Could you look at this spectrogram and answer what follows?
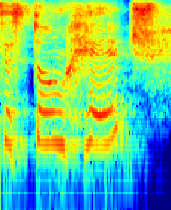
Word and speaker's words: Stonehenge: al lado es una es stonehenge así se pronuncia está un hedge es una tarde vida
